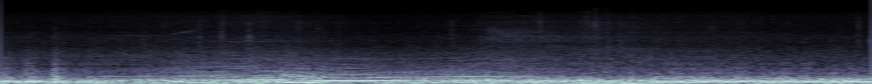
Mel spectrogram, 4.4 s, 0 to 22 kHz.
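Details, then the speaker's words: BMW F30 335i (N55 turbo six) driving with new BMS Elite performance intake, sound from front of engine. Deep rumble with rising whoosh as boost builds then soft release, like a blow-off valve: turbo spool and intake whoosh. "definitely sounds like a block valve that's what i can like say about the noise it sounds just like a blow up valve"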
